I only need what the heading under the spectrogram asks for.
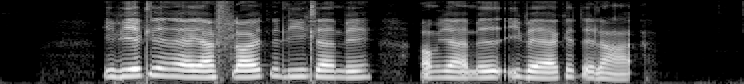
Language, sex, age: Danish, female, 45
